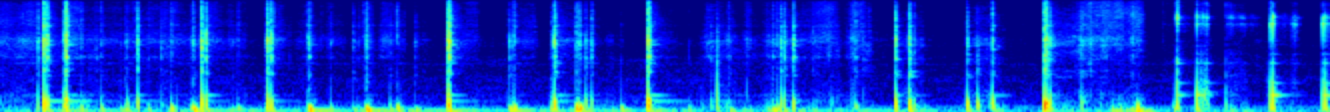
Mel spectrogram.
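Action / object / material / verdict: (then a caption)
tap / aluminum soda can / aluminum / none. Long fingernails tap and scratch the side wall and top of a single hollow red Shasta aluminum soda can. The result is a quick, irregular series of sharp, dry clicks with bright metallic edges and a faint low body, each dying away almost instantly. A brief hiss of scraping rises near the end.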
